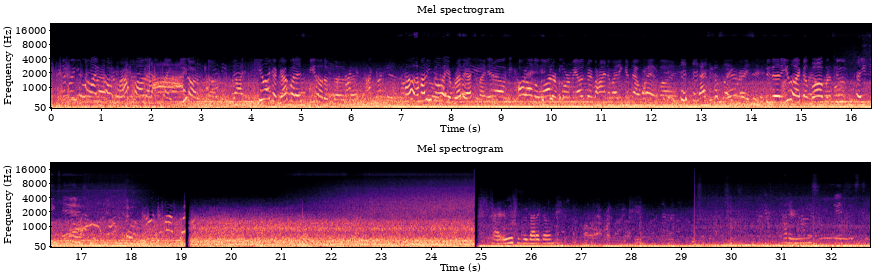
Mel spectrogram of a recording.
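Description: Coast Guard boat under way: a steady low engine drone with wind and rushing wake, and voices talking over it. The sound drops out abruptly for an instant twice, once a little past the middle and again a few seconds later, with a louder rush of wind and water between the two.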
